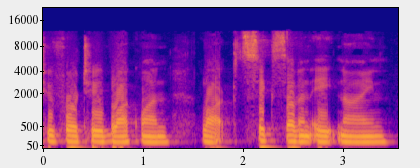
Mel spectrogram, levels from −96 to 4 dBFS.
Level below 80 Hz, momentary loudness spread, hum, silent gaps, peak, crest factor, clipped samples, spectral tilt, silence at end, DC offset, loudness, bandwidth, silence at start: -46 dBFS; 4 LU; none; none; -10 dBFS; 10 dB; under 0.1%; -6 dB/octave; 0.05 s; under 0.1%; -20 LUFS; 12.5 kHz; 0 s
